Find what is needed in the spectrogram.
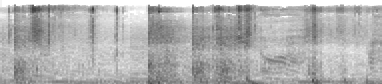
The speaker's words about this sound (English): Shots fired, Bell's reservation. I need more units.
